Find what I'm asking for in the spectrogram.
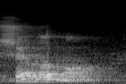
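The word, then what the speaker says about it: шеломо (שְׁלֹמֹה): Но по нашим правилам, да, мы должны произносить шеломо.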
